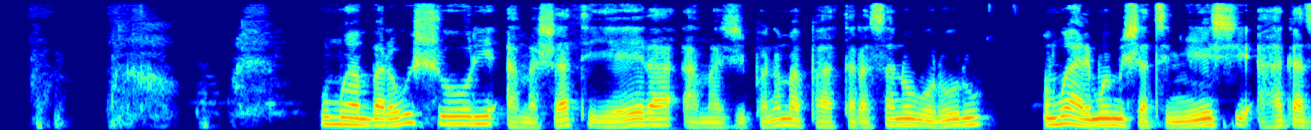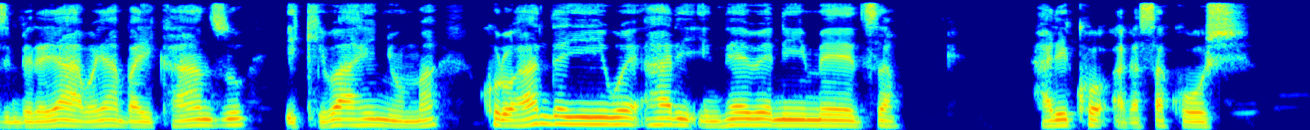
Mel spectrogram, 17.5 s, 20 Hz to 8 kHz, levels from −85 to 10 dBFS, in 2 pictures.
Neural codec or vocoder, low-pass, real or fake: none; 7.2 kHz; real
